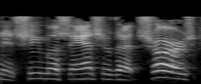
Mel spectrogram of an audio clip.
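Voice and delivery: normal talking voice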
